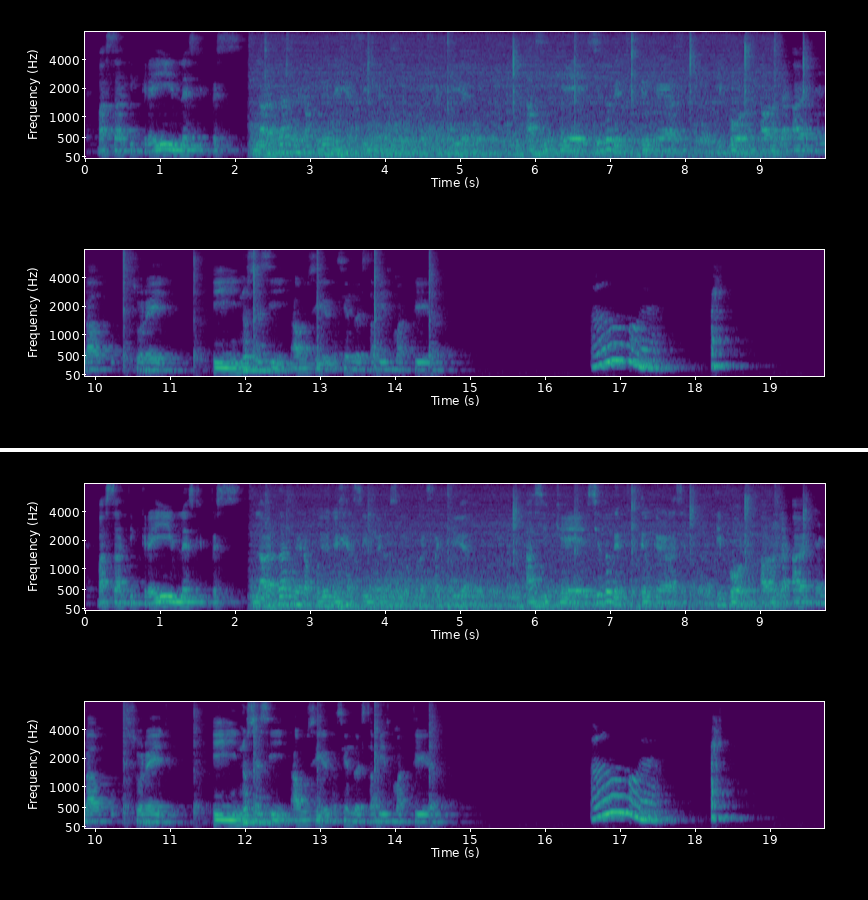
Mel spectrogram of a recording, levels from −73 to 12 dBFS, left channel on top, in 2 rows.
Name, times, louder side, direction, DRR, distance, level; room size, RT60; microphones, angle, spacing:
voice 1, 0.2-5.1 5.9-11.1 11.6-14.6, right 2 dB, 25° right, 4 dB, 0.4 m, -30 dB
sound 1, 2.2-9.3, left 1 dB, 80° left, 1.0 m, -32 dB
sound 2, 2.7-2.8 3.7-3.9 4.8-5.0 5.7-5.9 6.5-6.7 7.3-7.5 8.0-8.2 8.8-9.0 9.6-9.7 10.4-10.5 11.3-11.5 12.1-12.3 12.9-13.1 13.7-13.9 14.4-14.7, left 2 dB, 25° left, 0.5 m, -37 dB
voice 2, 16.6-17.5 18.2-18.4, right 2 dB, 90° right, 7 dB, 0.5 m, -26 dB
6.8 x 2.5 x 2.6 m, 0.81 s
head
